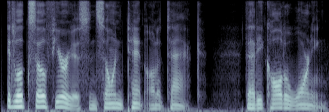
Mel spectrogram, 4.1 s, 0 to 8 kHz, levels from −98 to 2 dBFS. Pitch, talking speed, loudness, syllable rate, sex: 105 Hz, 205 wpm, -21 LUFS, 5.8 syllables/s, male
